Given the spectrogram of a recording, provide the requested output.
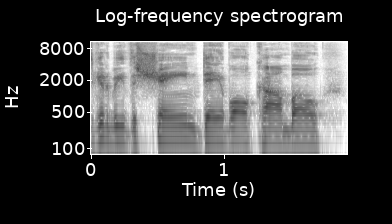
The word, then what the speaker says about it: Schoen: Is it Shane? – Not Sean. I thought it was Sean because it's spelled S-C-H-O-E-N. – I thought it was Sean as well. – Apparently, it's Shane. – It's Shane.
